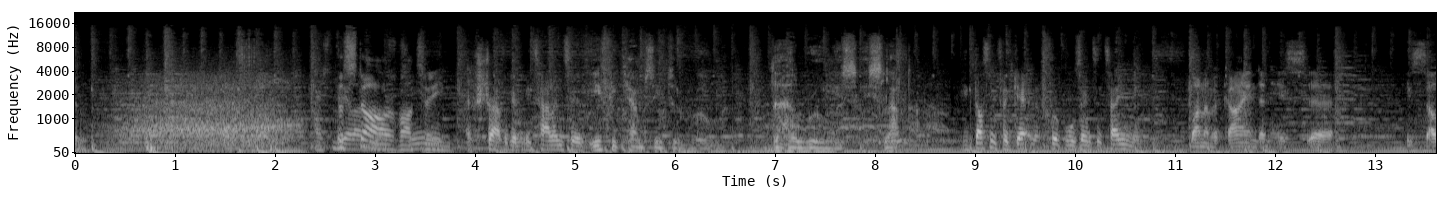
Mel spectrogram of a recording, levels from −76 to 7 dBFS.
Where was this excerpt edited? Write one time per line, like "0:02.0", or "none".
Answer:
0:02.6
